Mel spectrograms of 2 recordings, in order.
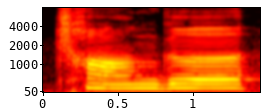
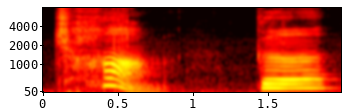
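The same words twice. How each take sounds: First: Not a falling then high level tone pattern. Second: A falling tone, then a high level tone. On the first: The speaker calls it wrong. "It's not something like 唱歌" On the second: The speaker calls it right. "that's fourth tone, first tone"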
